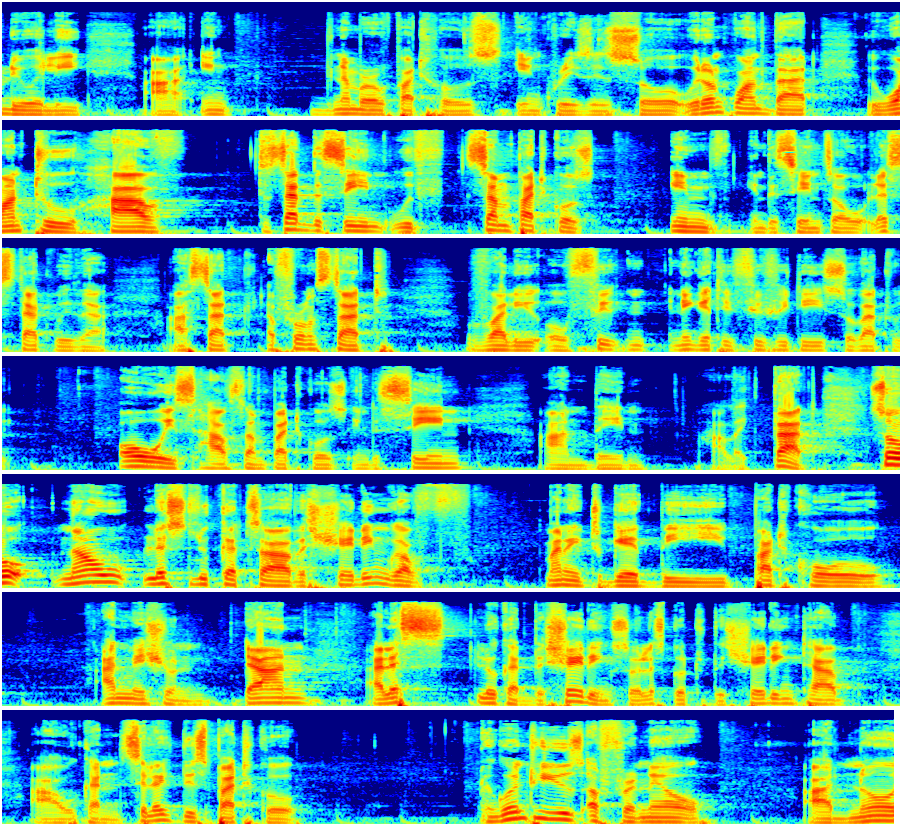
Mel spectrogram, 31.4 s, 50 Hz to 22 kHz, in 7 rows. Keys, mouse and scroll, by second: 2.2-2.5 scroll down 2, 2.5 space, 3.0 space, 3.2 click, 4.3 click, 8.3-11.5 drag, 13.8 shift+Right, 13.8 right click, 14.6 space, 16.4-17.7 typing, 17.2 scroll up 2, 18.6-19.0 scroll up 5, 19.0 `, 19.4-19.8 scroll down 4, 19.8 `, 21.2-21.6 scroll up 2, 23.5 space, 24.0 space, 24.2-24.5 scroll down 3, 26.3 click, 26.6 scroll down 6, 26.8 `, 27.3 click, 27.7 click, 28.4-28.8 scroll up 5, 28.8 `.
